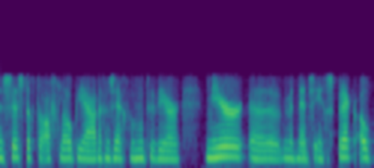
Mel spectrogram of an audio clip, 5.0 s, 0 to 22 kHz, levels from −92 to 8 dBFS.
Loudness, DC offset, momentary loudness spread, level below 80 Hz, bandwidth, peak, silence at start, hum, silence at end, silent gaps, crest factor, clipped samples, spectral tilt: -24 LUFS; under 0.1%; 10 LU; -64 dBFS; 4.2 kHz; -6 dBFS; 0 s; none; 0.05 s; none; 18 dB; under 0.1%; -5 dB/octave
